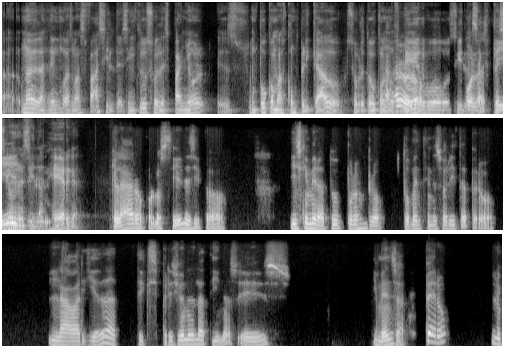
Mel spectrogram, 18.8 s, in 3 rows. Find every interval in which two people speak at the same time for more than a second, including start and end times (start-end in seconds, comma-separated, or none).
4.7-6.9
